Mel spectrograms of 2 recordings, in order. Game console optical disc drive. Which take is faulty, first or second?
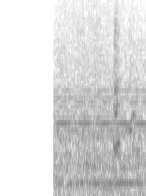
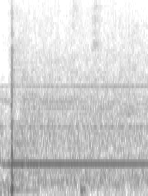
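second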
